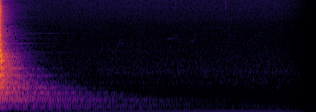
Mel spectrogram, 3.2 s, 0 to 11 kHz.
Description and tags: hit - metallic - natural gas tank 01
Hitting a metal natural gas tank with a wooden rod.
bang, clang, crash, gas, gas-tank, hit, impact, metal, metallic, natural-gas, percussive, tank, wood, wooden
